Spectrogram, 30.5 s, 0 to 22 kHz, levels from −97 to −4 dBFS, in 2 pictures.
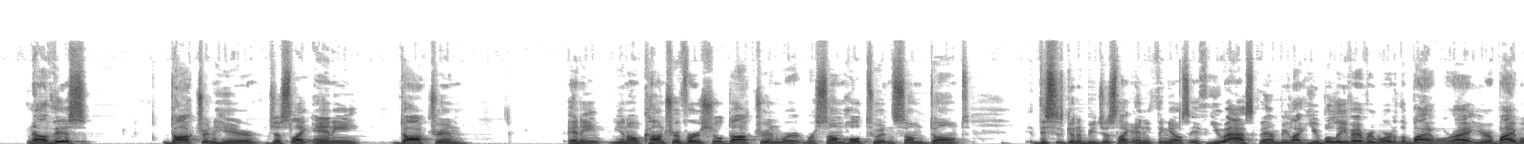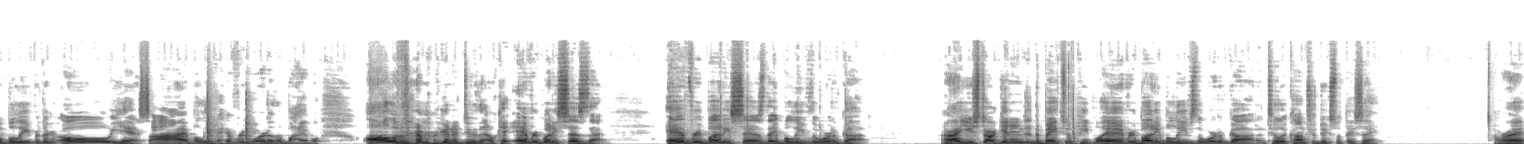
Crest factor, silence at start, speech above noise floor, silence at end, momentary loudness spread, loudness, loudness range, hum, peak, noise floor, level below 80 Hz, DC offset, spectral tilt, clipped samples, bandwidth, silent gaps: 16 dB; 0.25 s; 55 dB; 0 s; 10 LU; -24 LUFS; 4 LU; none; -6 dBFS; -78 dBFS; -66 dBFS; under 0.1%; -5.5 dB/octave; under 0.1%; 16 kHz; none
